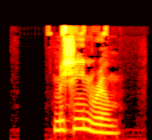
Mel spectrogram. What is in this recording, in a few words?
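"machine room", English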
